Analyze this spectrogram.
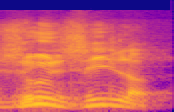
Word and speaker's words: Soesilo: Nama saya kalau di Jerman panggilnya Zuzilo.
